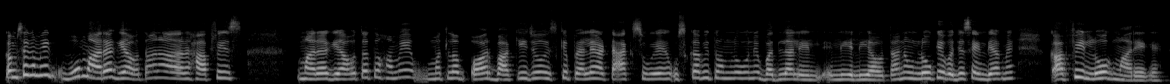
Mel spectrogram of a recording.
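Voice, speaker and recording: A young Indian woman with a high voice teaches an online class. She talks in a chatty, emphatic way and keeps dropping fillers between points. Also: normal speed. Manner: chatty, emphatic, many fillers like "theek hai". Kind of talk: casual classroom talk to students.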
